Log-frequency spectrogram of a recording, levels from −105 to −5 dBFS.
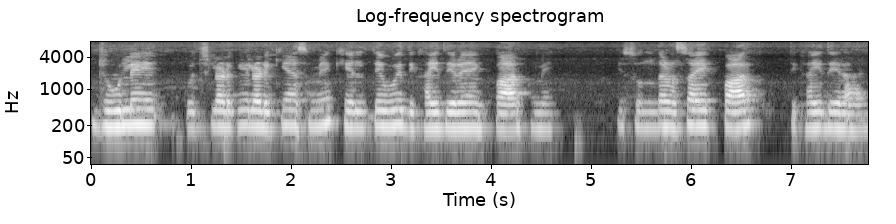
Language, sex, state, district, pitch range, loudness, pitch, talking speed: Hindi, female, Chhattisgarh, Korba, 180-200 Hz, -18 LUFS, 190 Hz, 155 wpm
